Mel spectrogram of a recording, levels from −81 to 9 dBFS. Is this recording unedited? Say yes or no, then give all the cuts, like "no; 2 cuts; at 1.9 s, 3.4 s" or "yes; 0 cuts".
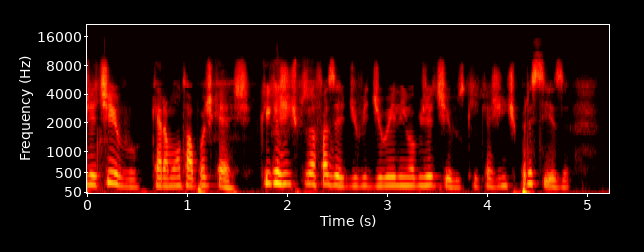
no; 1 cut; at 1.7 s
